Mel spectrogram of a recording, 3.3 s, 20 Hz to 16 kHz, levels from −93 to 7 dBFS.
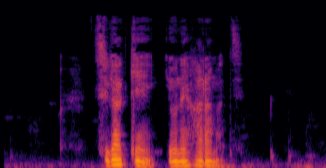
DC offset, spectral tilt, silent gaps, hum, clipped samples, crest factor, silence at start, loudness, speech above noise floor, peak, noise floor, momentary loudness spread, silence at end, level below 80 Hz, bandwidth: under 0.1%; -7.5 dB/octave; none; none; under 0.1%; 20 dB; 0.95 s; -25 LUFS; 35 dB; -8 dBFS; -59 dBFS; 11 LU; 0.15 s; -40 dBFS; 11 kHz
